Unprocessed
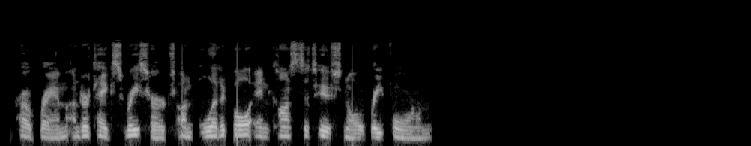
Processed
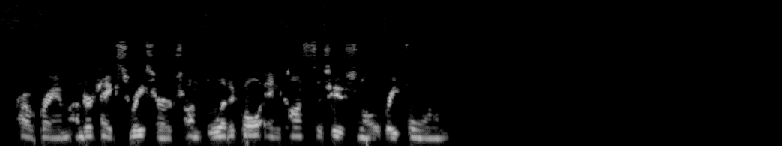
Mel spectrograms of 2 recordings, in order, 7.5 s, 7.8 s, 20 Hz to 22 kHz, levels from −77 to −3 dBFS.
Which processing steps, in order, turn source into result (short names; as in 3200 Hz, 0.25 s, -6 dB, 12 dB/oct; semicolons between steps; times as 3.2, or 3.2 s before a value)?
per-bin expansion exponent 3; band shelf 1900 Hz +10 dB 1.2 oct; in parallel at +2.5 dB: compressor, threshold -38 dBFS, peak gain reduction 17.5 dB; on the sum: speed mistake 25 fps video run at 24 fps; Butterworth band-stop 4500 Hz, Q 0.74; backwards sustainer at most 110 dB/s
